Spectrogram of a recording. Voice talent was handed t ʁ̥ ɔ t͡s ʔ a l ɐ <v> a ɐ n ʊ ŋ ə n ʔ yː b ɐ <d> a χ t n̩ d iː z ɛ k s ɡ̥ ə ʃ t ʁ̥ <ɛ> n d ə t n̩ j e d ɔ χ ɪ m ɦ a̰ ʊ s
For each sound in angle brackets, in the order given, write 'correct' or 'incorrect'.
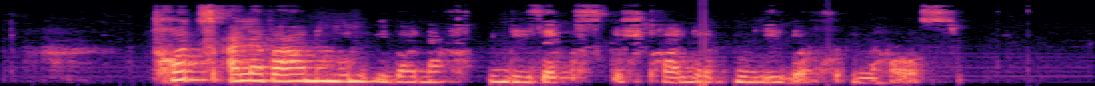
correct, incorrect: n, incorrect: a

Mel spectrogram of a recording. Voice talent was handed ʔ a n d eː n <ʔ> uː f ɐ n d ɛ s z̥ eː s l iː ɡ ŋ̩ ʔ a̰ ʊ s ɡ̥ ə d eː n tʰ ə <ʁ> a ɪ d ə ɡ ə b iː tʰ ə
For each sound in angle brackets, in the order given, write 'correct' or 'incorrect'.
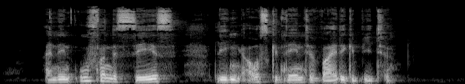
correct, incorrect: v

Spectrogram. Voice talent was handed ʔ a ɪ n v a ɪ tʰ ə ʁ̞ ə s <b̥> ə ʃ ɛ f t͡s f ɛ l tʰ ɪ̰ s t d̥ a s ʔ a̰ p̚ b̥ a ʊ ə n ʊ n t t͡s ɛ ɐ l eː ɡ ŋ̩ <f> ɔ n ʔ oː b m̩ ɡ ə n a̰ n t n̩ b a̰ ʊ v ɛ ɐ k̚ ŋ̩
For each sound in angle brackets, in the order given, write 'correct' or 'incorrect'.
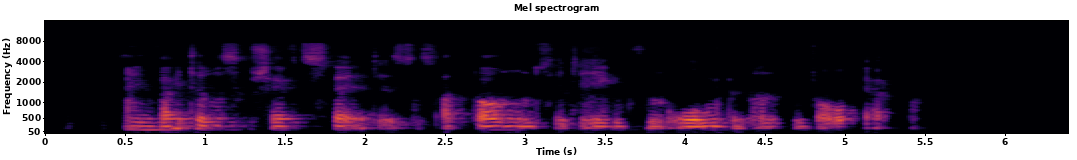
incorrect: ɡ̥, correct

